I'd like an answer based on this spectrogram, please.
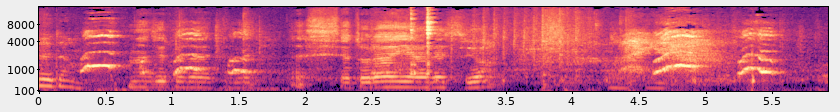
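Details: Two Toy Poodle puppies panicking at their first bath cry in high, wavering whimpers, each rising then falling, repeated in quick bursts, with clattering dishes and a brief spray of water in a small indoor room.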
